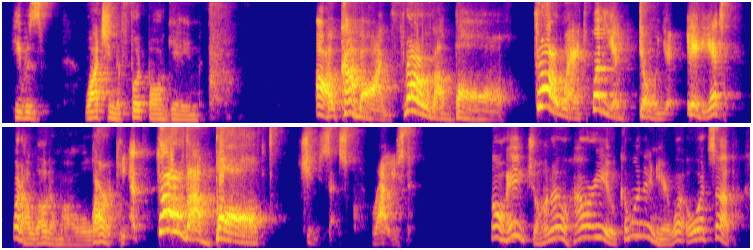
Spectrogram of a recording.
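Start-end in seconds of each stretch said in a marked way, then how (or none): 3.1-10.2 father yelling at TV. Retold or imitated. Father watching football yells at the TV players, loud and angry. 10.5-11.6 disgusted mutter. Retold or imitated. Father muttering at game. 12.4-14.9 high, bright switch to friendly; sudden cheery father. Retold or imitated. Father turns from the game to greet his son, high and cheery.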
